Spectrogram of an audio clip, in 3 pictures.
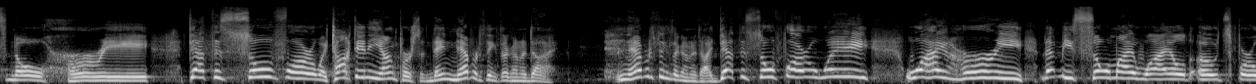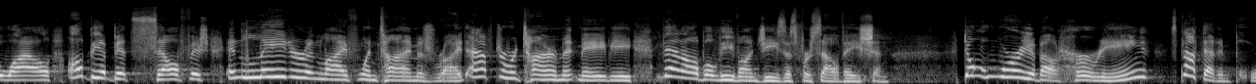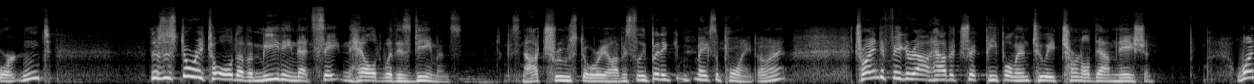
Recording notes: Sunday church service livestream.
